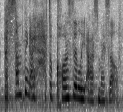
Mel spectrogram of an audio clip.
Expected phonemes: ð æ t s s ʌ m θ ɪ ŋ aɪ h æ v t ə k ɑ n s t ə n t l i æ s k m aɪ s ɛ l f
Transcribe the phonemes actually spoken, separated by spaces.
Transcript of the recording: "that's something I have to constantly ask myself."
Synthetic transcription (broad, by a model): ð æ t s s ʌ m θ ɪ ŋ aɪ h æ f t ə k ɑ n s t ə n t l i æ s k m aɪ s ɛ l f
